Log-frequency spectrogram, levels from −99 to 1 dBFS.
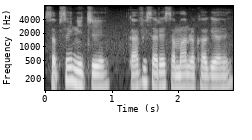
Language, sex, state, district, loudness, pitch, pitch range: Hindi, male, Arunachal Pradesh, Lower Dibang Valley, -15 LUFS, 125 Hz, 120-140 Hz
